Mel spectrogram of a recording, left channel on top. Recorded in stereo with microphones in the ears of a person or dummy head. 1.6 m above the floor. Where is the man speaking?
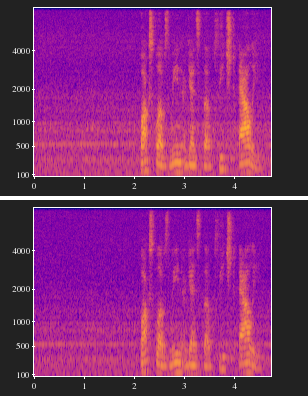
50° left (ahead or behind), 1.4 m.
